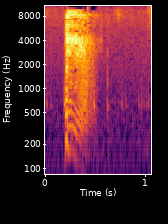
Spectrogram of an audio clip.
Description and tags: fart poot gas flatulence flatulation explosion noise weird
explosion, fart, flatulation, flatulence, gas, noise, poot, weird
